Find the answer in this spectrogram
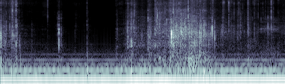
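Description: White paper stuffing inside a mini backpack crinkling as a hand pushes it aside, with a few light clicks and a burst of crinkling about two seconds in, over a steady low hum.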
